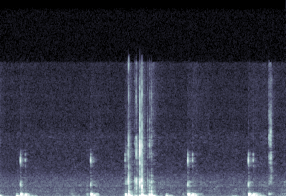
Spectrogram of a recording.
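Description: Separate clicks of a computer keyboard and mouse, fairly faint, with a quick run of three or four about two seconds in.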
